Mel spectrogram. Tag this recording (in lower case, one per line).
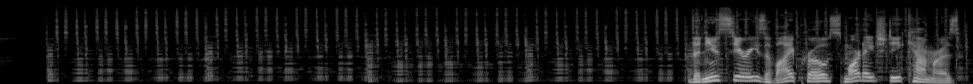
music
speech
